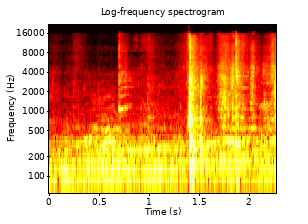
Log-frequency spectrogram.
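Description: Badminton racket striking a shuttlecock: one sharp crack about one and a half seconds in, after a fainter click, over faint voices.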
